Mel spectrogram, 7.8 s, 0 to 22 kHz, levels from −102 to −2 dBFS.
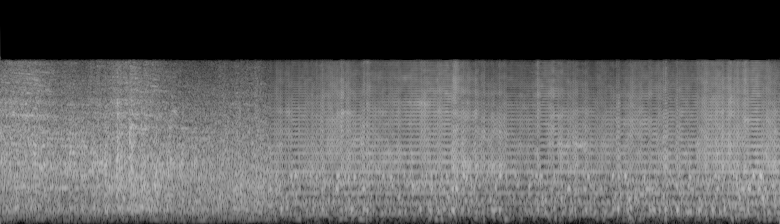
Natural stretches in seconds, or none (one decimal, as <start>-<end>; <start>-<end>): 0.0-2.7

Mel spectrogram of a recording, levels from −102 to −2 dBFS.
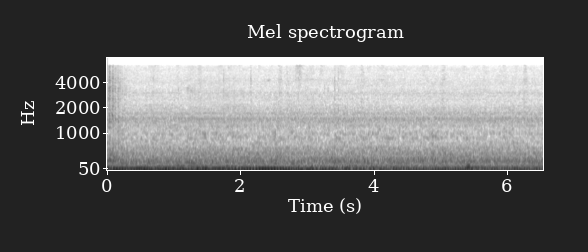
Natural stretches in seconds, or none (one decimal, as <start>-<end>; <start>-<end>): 0.0-1.2; 2.1-6.6

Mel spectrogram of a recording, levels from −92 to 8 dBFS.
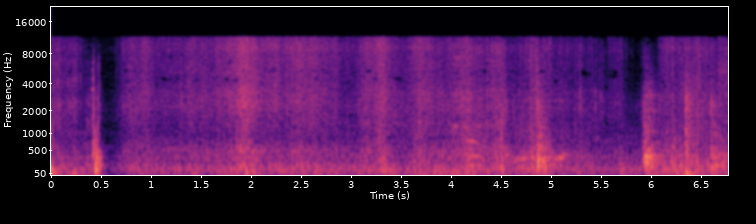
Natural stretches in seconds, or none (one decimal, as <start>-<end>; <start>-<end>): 5.6-6.8

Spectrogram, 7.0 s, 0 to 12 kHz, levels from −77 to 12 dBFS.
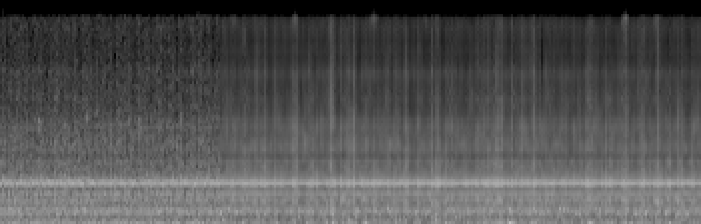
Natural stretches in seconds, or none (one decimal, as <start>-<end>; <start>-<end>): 0.0-2.2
